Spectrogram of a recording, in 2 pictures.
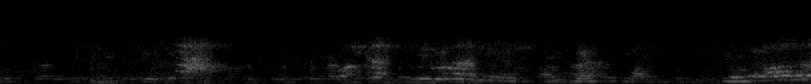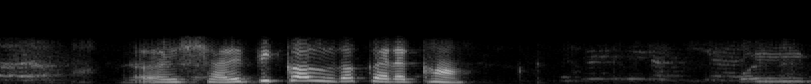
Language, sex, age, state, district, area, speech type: Dogri, female, 18-30, Jammu and Kashmir, Udhampur, rural, conversation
